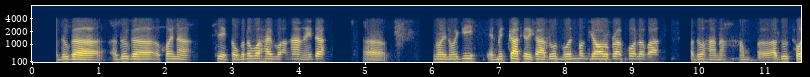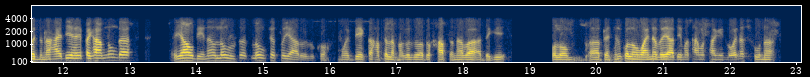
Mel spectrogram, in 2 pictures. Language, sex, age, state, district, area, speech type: Manipuri, male, 30-45, Manipur, Kangpokpi, urban, conversation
